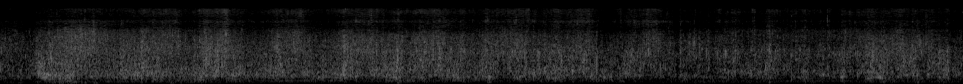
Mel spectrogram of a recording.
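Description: Steady splashing and sloshing of shallow floodwater as dogs run through it and a person wades through it.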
